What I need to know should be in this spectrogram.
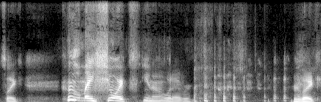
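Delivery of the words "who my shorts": very high, loud, shouted cartoon voice. Speaker admits his impressions aren't perfect, then tries one: Bart Simpson impression. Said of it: "I can't do Bart either".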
